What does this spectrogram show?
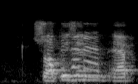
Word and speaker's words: Shopizen: हाँ एक और चीज बता दूं, हाँ कई लोग नाम के हाँ प्रोनाउंसिएशन हाँ में गड़बड़ करते हैं। शॉपिंग वर्ड से निकला है शॉपी, हम्म शॉपिंग करते हैं ना, क्योंकि यहाँ पे पाठक साहित्यिक रचनाओं की शॉपी।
